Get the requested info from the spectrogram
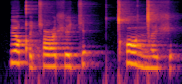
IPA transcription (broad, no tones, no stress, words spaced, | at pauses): ɪqʼɪcʕʊʃɛc | ǀʰɒŋ͡ǀɛʃ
